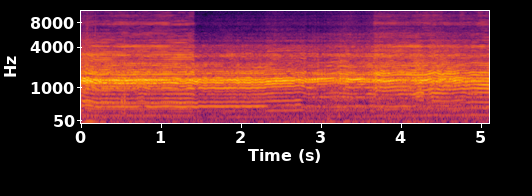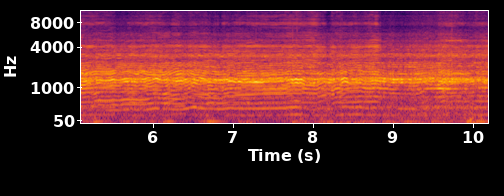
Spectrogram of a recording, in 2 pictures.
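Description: Off-road motorcycle engine running under throttle while the bike is ridden over dirt, its pitch rising and falling as the throttle is worked.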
